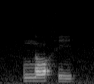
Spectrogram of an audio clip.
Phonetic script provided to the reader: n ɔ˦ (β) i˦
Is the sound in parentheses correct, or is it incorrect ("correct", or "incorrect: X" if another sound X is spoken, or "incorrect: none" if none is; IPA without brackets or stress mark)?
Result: incorrect: h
